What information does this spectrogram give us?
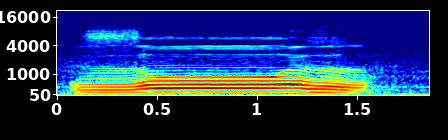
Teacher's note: Setelah kita mengucapkan dhammahnya, maka kita kembali ke rahang tipis dengan memposisikan rahang atau memposisikan lidah di ujung gigi seri atas.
